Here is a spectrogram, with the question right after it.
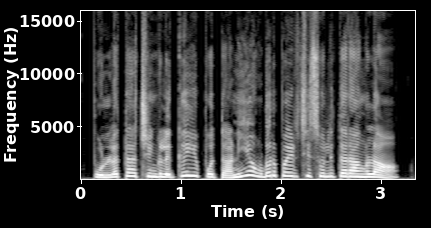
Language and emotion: Tamil, surprised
